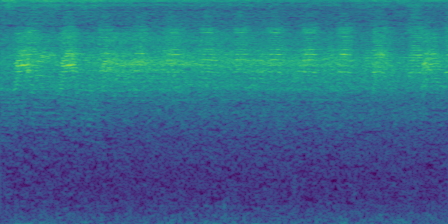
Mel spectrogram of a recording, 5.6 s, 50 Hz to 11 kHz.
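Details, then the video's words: Steady high-pitched insect trilling from the grass of Achasan mountain, filmed on an S20 Ultra, softly pulsing about twice a second beneath an even higher constant hiss, with no other sounds standing out. "아차산 풀벌레소리"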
